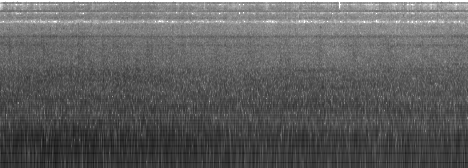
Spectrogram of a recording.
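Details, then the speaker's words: Gleaner combine at auction preview, running warmer than the owner would like, header down, reel and auger engaged: busy even clatter and rumble from header and separator at constant pace, no knocks or grinding; sounds pretty good, normal running. "Yeah, it sounds pretty good. Auger is working. No weird noises over here."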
